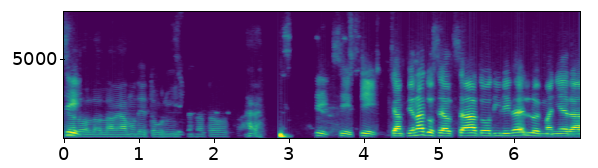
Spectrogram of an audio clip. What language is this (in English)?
Italian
